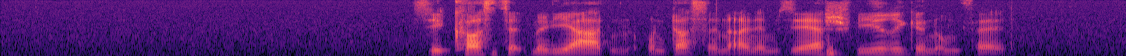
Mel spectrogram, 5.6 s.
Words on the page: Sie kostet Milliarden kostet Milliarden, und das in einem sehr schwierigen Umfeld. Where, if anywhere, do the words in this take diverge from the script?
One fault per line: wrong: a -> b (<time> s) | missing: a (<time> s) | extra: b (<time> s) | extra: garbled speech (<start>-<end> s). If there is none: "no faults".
missing: kostet Milliarden (3.1 s)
